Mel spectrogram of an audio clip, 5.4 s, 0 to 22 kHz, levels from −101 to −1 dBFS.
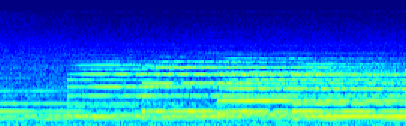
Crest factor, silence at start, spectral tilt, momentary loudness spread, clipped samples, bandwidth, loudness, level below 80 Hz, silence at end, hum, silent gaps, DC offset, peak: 14 dB; 0 s; -5.5 dB/octave; 11 LU; under 0.1%; 15 kHz; -41 LUFS; -68 dBFS; 0 s; none; none; under 0.1%; -28 dBFS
